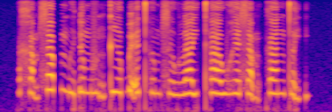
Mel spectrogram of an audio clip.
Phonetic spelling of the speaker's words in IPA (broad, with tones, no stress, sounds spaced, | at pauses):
x a̰˧˨ m s aː˦˥ p̚ m ɨ̤˨˩ ɗ ə˧ m v ɨ̰˧˨ ŋ t̪ i˧ ə̯ ɓ ɛ̰˧˥ t̪ʰ ə̤˨˩ m s ə̤˨˩ w l a˧ j t̪ʰ aː˧ w ɣ ɛ˧ s a̰˧˨ m k a˧ n t̪ ə̰˧˨ j ʔ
